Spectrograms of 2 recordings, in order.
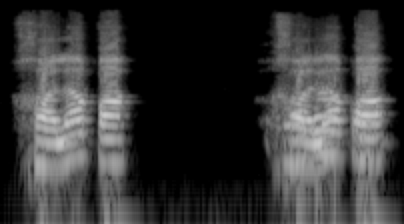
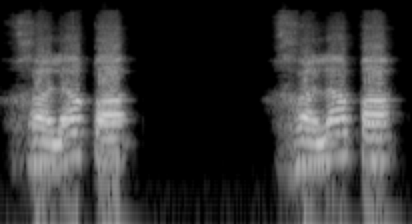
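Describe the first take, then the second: Both takes have the same delivery.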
